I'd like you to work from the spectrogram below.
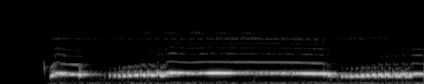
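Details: Barbary dove of the long-voiced puter pelung type, lure recording: a single prolonged, even coo with a pulsing, throbbing start and finish, steady and tonal through the middle.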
